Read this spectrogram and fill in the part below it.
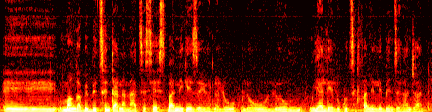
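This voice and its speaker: Deep, mellow South African woman. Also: level tone, fairly quick, slight background noise. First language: Zulu. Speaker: radio drama producer. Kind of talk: explanatory interview answers. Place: radio drama studio.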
